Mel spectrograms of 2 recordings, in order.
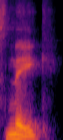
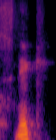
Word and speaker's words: Snyk: uh it is pronounced sneak and it stands for so now you know uh think of sneak sneakers some people in europe call it snick but most most most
